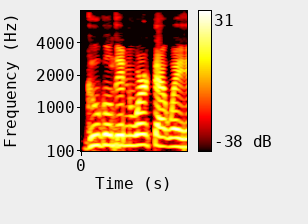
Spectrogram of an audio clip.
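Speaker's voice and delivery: plain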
